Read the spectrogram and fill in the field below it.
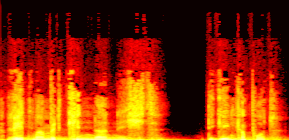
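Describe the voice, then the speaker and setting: A man's voice: on the high side, very animated, fairly quick, dark tone, slightly rough. A middle-aged man preaching a sermon in a conversational, informal way, with rhetorical questions and frequent restarts.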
